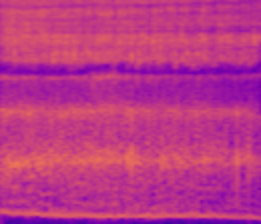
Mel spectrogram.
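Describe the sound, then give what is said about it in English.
A voice imitates a fierce dragon roar with a sustained, raspy growl. It holds loud and steady for about two seconds. “out of nowhere, everyone hears this fierce dragon roar coming from the”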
